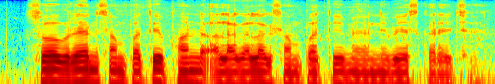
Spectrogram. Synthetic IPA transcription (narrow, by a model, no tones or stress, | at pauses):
sobɾensəmpət̪ːipʰəɳɖə̰ləɡələɡsəmpət̪ːimenibeskəɾɛt͡ʃʰɛ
